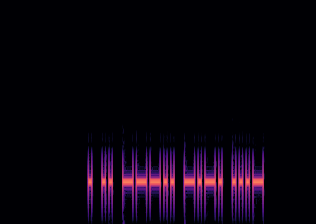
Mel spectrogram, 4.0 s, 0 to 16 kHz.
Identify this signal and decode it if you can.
Morse code, heard as a keyed tone, about 28 wpm, 700 Hz. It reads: EI8CV
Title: DXCC-100 Call Signs - 5 Characters - 28wpm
